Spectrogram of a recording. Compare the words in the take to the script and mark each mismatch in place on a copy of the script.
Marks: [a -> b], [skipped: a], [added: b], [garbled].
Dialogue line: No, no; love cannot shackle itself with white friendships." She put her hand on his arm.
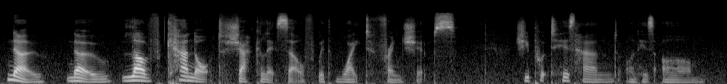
No, no; love cannot shackle itself with white friendships." She put [her -> his] hand on his arm.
